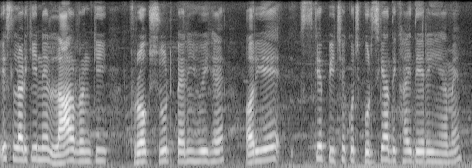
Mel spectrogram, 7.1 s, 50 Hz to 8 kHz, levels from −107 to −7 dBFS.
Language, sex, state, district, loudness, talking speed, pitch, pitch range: Hindi, male, Jharkhand, Garhwa, -22 LUFS, 185 wpm, 175 Hz, 170-195 Hz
